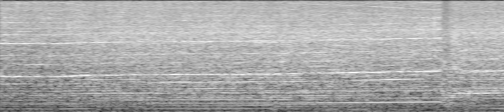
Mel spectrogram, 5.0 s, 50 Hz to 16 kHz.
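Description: Ford V6 touring car engine from a 1993 touring car race in the game GTR2, revving hard and steady with sustained high harmonic tones that climb, then shift gear near the end, loud and continuous.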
